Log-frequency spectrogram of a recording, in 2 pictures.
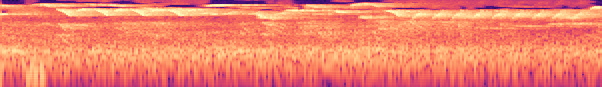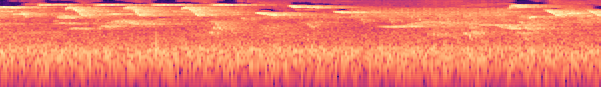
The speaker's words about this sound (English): It's really loud here. That's obviously a great tip. Uh, I can hear wrens, I can hear robins, can see and hear blackbirds.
